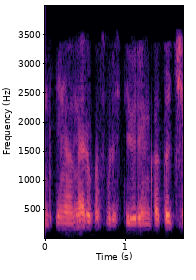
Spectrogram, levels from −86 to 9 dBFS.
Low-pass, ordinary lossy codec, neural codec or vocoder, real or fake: 3.6 kHz; MP3, 24 kbps; vocoder, 44.1 kHz, 128 mel bands every 512 samples, BigVGAN v2; fake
